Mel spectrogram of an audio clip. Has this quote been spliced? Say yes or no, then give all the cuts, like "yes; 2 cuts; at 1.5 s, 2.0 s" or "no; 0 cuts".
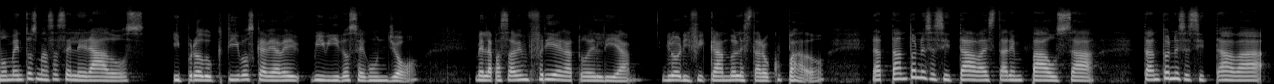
yes; 1 cut; at 8.6 s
